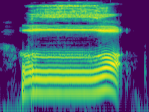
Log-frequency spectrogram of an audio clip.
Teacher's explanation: kalau huruf gin dia enggak keluar nafas g cuman keluar suara ngalir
